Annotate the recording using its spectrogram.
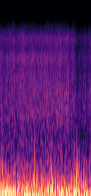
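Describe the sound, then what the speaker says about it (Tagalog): Waves and strong wind on a beach at Dingalan, Aurora, a loud steady roar of surf with heavy wind buffeting the microphone. "Dito ang kanilang beach."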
